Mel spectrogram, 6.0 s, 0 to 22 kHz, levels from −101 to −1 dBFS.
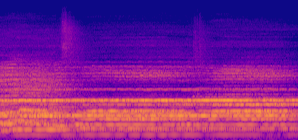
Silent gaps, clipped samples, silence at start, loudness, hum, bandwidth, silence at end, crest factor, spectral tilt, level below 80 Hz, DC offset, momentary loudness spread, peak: none; under 0.1%; 0 s; -28 LUFS; none; 12 kHz; 0 s; 12 dB; -5.5 dB/octave; -74 dBFS; under 0.1%; 4 LU; -16 dBFS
